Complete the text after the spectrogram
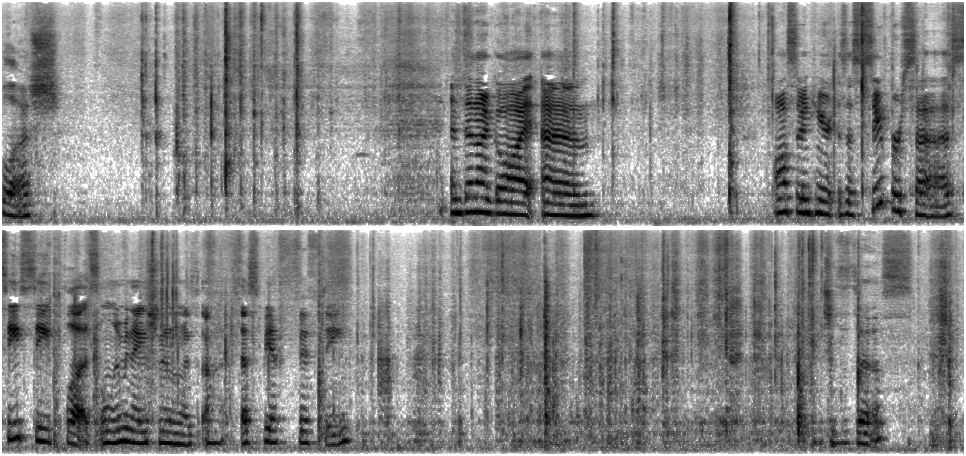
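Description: Small objects clink and rustle as a woman handles them.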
